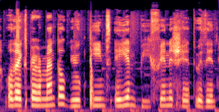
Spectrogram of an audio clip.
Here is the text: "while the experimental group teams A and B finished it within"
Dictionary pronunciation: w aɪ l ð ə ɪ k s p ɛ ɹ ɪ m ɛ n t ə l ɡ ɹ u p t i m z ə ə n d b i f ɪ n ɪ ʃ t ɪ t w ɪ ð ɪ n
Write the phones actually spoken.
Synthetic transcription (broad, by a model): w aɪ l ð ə ɪ k s p ɛ ɹ ɪ m ɛ n t ə l ɡ ɹ u p t i m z ə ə n b i f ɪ n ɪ ʃ ɪ t w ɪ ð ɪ n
